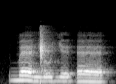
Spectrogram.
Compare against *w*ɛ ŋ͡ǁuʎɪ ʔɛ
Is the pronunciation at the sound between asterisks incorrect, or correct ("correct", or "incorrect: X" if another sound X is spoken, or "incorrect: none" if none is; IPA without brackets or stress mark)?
incorrect: b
